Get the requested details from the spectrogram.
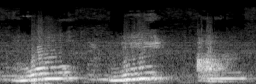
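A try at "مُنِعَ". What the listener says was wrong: না না, এখানে একটা জের আছে তো মুনিয়া মুনিয়া এটা আইন আইনটাকে উচ্চারণ করতে হবে একটু চাপা হবে আইন মুনিয়া মুনিয়া জিয়া বলো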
